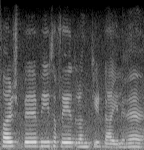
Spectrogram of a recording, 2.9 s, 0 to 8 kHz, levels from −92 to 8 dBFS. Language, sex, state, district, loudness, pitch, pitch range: Hindi, female, Haryana, Rohtak, -16 LUFS, 210 Hz, 195-225 Hz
